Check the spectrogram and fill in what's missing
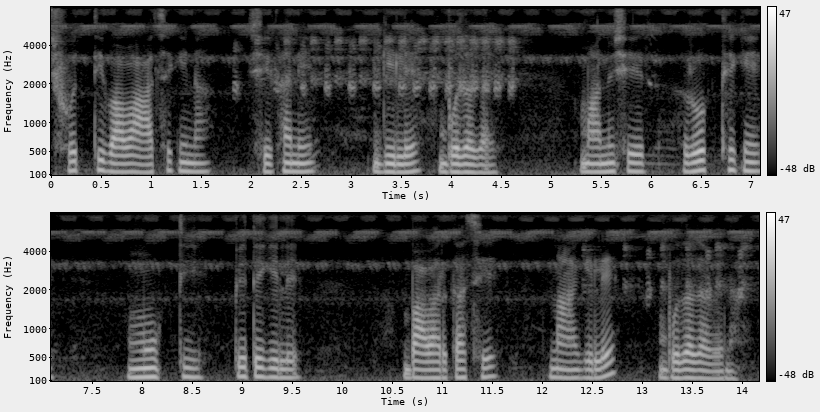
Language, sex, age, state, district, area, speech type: Bengali, female, 45-60, West Bengal, Birbhum, urban, spontaneous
